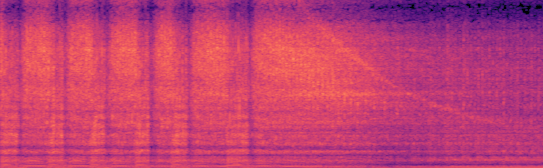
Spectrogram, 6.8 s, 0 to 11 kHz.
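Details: 2002 2500HD 6.6 LB7 Duramax diesel after fitting a new 4-inch downpipe-back exhaust to fix a front leak and a cracked muffler: deep, even idle with steady low pulses and no ticking, hissing or exhaust rattle.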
